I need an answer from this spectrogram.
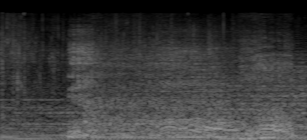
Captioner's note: sphinx growling; intense music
